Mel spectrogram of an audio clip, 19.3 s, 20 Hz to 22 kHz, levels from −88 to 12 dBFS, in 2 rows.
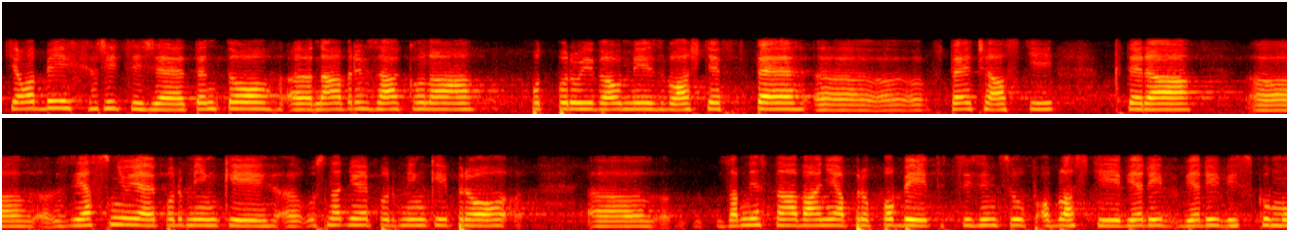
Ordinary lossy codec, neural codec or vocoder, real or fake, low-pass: Opus, 16 kbps; none; real; 5.4 kHz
